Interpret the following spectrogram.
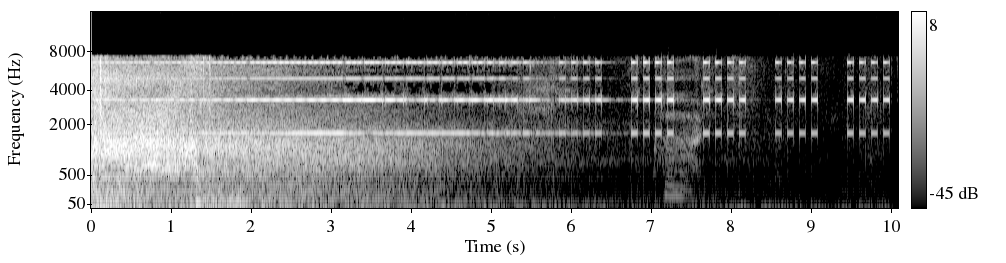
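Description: Stadium crowd noise fading away under a steady high electronic tone. About six seconds in, the tone turns into an alarm clock beeping rapidly in short groups of about four beeps.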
